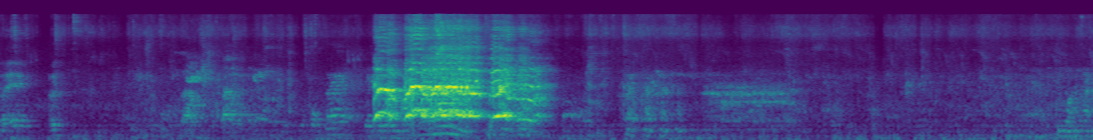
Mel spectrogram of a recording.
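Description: A rooster crowing once, a loud call of nearly two seconds starting about four seconds in.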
